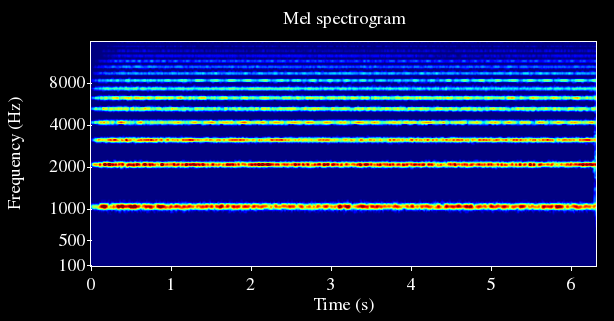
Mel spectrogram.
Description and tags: STRINGY-4791-2mx2PR D#6 SW
37 Samples Multisampled in minor 3rds, C-1 to C8, keyboard mapping in sample file, made with multiple Reason Subtractor and Thor soft synths, multiple takes layered, eq'd and mixed in Logic, looped in Keymap Pro 5 using Penrose algorithm. More complex and organic than cheesy 2 VCO synth strings.
Multisample, Bowed, Strings, Synth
